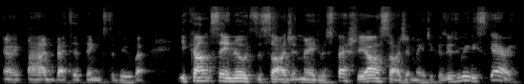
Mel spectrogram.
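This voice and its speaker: A man's voice: medium pitch, lively intonation, very fast, a bit bright. Chatty British man in his forties. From England. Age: 40s. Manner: chatty, self-deprecating. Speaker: interview guest, army veteran. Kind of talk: casual storytelling.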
